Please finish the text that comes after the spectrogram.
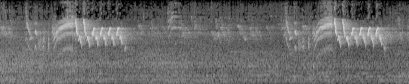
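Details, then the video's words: Wild house wren singing freely outdoors at dawn on a rainy day: two bursts, each a rising introductory sweep followed by a rapid bubbling run of high notes, about four seconds apart, over faint background hiss. "Pássaro Curruíra Cantando Livre na Natureza Dia Chuvoso ao Amanhecer"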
